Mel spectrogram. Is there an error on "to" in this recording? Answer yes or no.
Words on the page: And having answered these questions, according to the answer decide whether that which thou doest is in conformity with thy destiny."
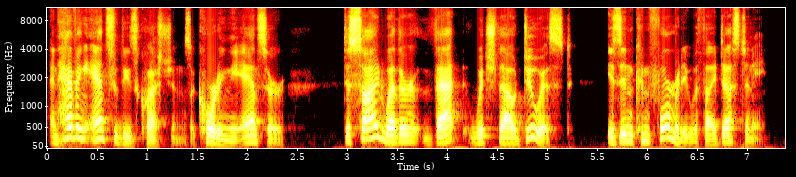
yes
